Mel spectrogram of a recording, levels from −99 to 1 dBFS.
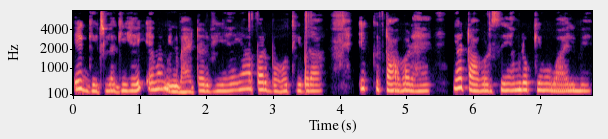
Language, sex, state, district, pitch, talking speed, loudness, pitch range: Hindi, female, Bihar, Saran, 220 Hz, 185 wpm, -18 LUFS, 210-245 Hz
